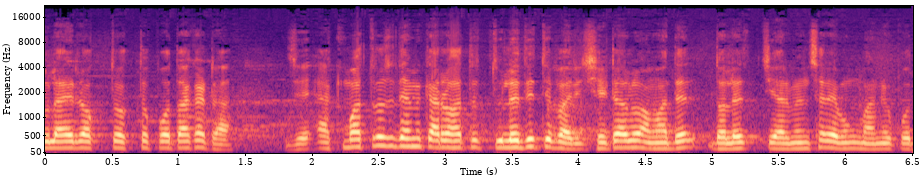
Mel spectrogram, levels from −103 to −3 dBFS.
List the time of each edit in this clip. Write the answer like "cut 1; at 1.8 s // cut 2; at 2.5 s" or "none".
none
